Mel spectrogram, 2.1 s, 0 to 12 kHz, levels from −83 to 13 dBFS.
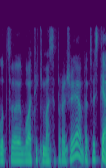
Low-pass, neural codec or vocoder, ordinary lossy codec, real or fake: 7.2 kHz; codec, 16 kHz, 2 kbps, FreqCodec, larger model; Opus, 64 kbps; fake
